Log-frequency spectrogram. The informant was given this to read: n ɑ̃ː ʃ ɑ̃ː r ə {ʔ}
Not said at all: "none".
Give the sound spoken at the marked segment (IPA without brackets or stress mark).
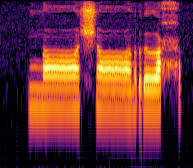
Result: ħ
